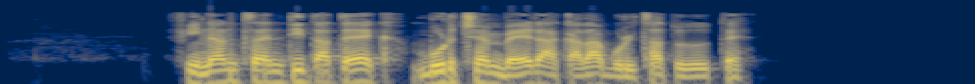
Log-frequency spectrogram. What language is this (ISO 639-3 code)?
eus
